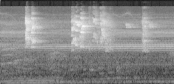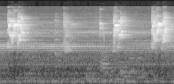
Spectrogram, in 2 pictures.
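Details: Nonstop ngacor singing from a champion lovebird, part of an eleven-minute run: irregular rasping bursts, some doubled, roughly once a second, with short squeaky notes in between and a quiet hum.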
